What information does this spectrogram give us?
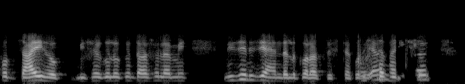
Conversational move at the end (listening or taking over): listening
